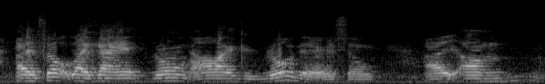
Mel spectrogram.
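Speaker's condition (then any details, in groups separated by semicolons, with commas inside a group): Cerebral palsy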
